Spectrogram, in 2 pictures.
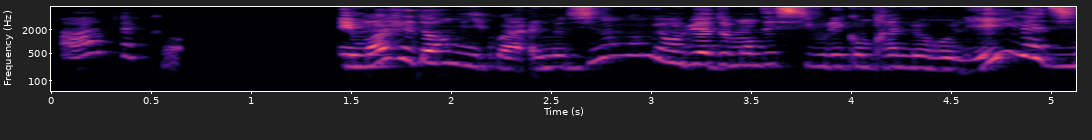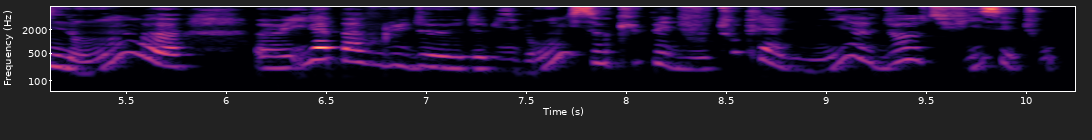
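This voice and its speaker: Animated woman telling a personal story. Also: on the high side, fast, husky. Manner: animated, acts out quoted dialogue, laughs often. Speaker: guest telling her birth story.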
